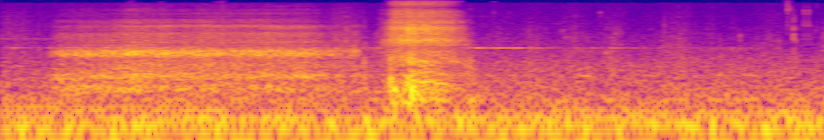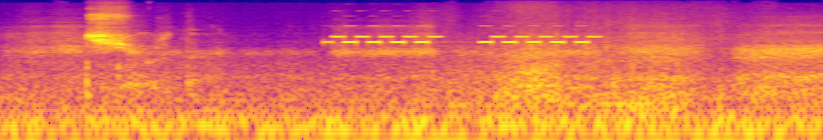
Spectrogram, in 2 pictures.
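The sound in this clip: A telephone rings in two short bursts of high electronic trilling near the end, standing out over a steady low background hum.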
